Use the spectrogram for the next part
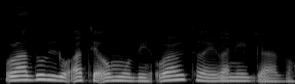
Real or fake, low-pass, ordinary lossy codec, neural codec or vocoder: real; 19.8 kHz; none; none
